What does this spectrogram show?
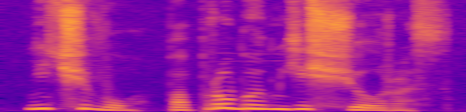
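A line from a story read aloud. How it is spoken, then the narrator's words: Cheerful. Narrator (Russian): бодро сказал Сэнди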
